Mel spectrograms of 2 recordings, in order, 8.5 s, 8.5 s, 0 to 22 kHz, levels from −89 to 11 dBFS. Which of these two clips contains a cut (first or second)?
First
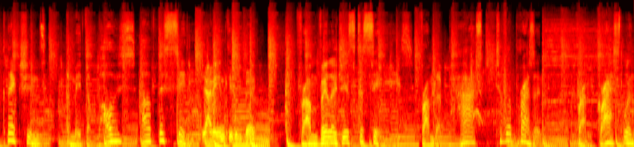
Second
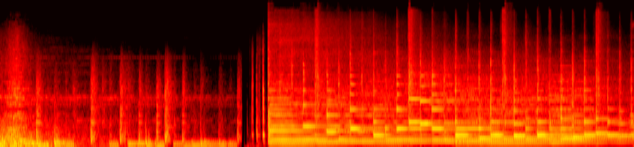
second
